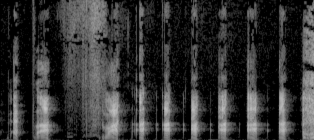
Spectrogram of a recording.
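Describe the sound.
A man vocally imitates an elephant with about ten rapid, squealing, pig-like blasts in quick rhythmic succession, loud, with no other sounds around them.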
